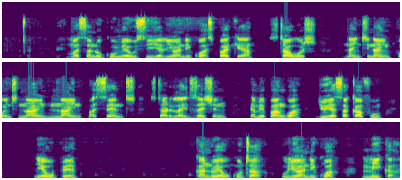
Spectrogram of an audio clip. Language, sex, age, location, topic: Swahili, male, 18-24, Mombasa, government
